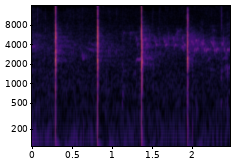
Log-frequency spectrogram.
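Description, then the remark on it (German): Five sharp, bright strikes of flint against stone, showing how Stone Age people made fire, at a steady, unhurried pace, each a crisp click followed by a brief high hiss of sparks, with nothing but quiet between. “Wie haben die Steinzeitmenschen damals Feuer gemacht?”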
